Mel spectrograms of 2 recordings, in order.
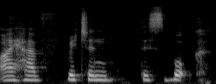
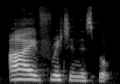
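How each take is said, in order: First: The words 'I have' are said in full. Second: 'I have' is contracted to 'I've', said faster. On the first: "you would say I have" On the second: "If you would say it faster"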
